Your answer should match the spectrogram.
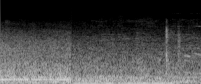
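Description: Street traffic with a city bus running close by: steady engine and road noise, with a low hum that stops under a second in and a couple of light clicks near the end.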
